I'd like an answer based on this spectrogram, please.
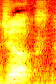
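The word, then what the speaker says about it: Julkes: I like that yeah I mean yeah it's pronounced jokes but then you got people that say jokes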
